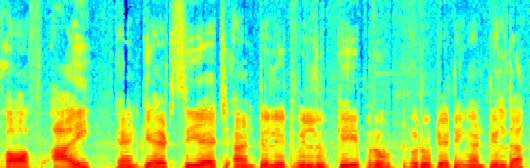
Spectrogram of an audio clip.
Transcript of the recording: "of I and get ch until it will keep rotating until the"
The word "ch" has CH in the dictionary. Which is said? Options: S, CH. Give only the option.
CH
